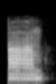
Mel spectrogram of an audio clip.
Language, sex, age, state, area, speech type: Sanskrit, male, 18-30, Uttar Pradesh, rural, conversation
